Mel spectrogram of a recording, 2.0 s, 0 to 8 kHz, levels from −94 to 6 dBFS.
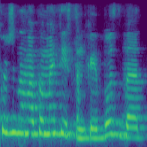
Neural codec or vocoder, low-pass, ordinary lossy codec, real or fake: none; 7.2 kHz; AAC, 32 kbps; real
